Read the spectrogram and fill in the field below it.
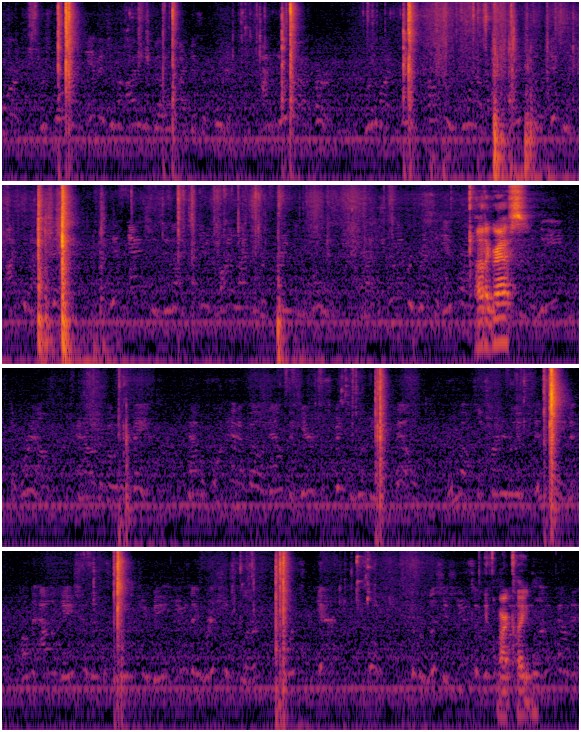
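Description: Hard plastic card cases click and tap as they are handled.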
